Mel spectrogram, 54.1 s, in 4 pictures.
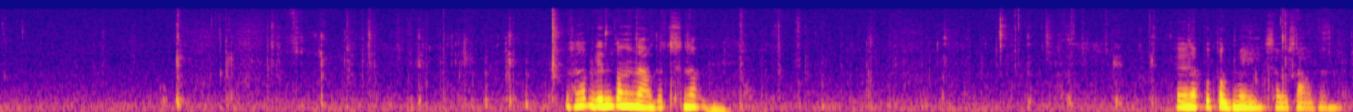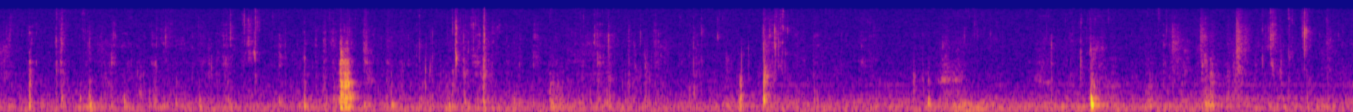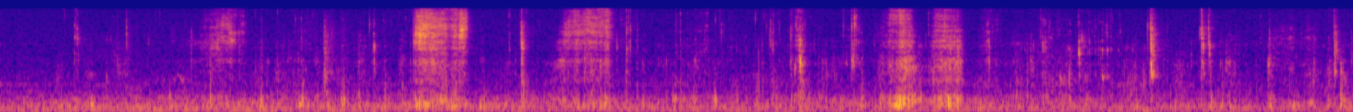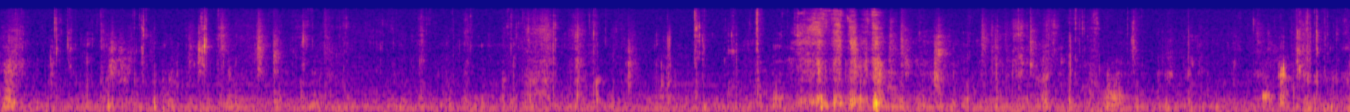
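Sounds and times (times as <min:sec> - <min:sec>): biting and chewing food: 0:33.2 - 0:54.0.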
